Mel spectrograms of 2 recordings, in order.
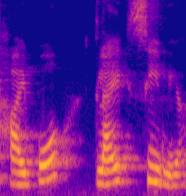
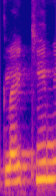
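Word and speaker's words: hypoglycemia: ठीक है अब देखिए हाइपो ग्लाइसीमिया ग्लाइम नहीं ग्लाइसीमिया हाइपोग्लाइसीमिया low blood sugar levels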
